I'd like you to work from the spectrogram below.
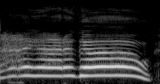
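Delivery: put-on high, stretched-out kid wail; hammed-up urgent shriek; desperate yell. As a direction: wail it loud in toilet panic. Candy desperate for the toilet.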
